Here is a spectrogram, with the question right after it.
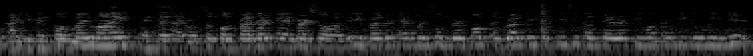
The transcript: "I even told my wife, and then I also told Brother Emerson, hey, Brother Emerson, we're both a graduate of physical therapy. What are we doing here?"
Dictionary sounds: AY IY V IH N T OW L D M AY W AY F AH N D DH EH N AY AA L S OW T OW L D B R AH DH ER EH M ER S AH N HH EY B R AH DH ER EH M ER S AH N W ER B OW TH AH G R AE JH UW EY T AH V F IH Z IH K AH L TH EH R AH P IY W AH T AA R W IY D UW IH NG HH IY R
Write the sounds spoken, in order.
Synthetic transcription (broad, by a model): AY IY V IH N T OW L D M AY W AY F AH N D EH N AY AA L S OW T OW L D B R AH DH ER EH M ER S AH N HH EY B R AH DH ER EH M ER S AH N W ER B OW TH AH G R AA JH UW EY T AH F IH S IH K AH L T EH R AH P IY W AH T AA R W IY D UW IH NG HH IY R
